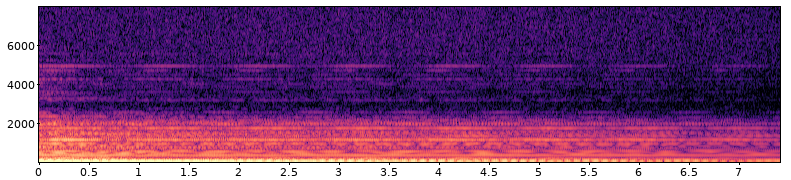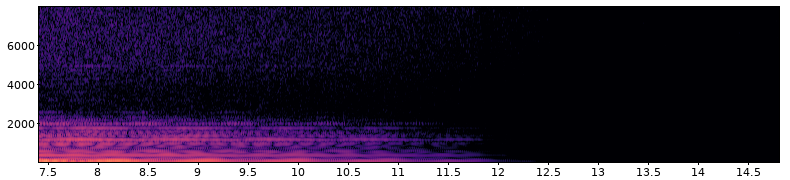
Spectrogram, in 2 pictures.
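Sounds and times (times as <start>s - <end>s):
piano music: 0.0s - 7.6s.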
